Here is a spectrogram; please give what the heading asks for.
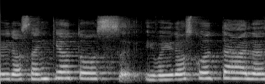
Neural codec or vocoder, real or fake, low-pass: none; real; 9.9 kHz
